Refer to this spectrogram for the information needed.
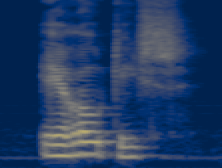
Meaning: erotic
- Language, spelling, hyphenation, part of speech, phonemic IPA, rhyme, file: Dutch, erotisch, ero‧tisch, adjective, /eːˈroː.tis/, -oːtis, Nl-erotisch.ogg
